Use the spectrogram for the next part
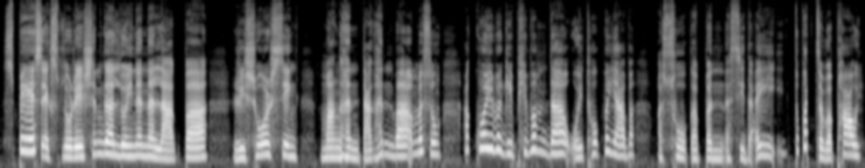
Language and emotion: Manipuri, disgusted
